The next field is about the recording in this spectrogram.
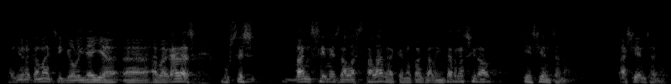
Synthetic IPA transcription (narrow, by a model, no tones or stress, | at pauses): səɲoɾəkamat͡ʃijoliðɛjəʔːβəɣaðəszbust̪ɛz | βanseɾmezðələst̪əlaðəkənopazðəlint̪ərnəsiunalˠ | iəʃiənzana̰t̪ | əʃiənzanat̪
